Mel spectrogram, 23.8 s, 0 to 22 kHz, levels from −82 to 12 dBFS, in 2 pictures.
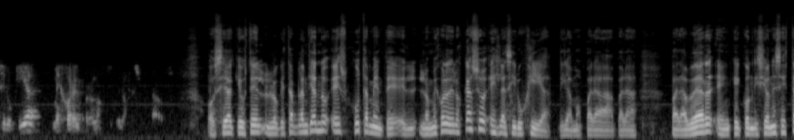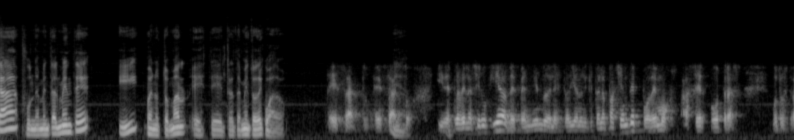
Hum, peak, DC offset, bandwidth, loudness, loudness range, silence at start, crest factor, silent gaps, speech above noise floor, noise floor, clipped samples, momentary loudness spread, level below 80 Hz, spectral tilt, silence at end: none; -6 dBFS; under 0.1%; 14 kHz; -24 LUFS; 8 LU; 0 s; 20 dB; none; 38 dB; -62 dBFS; under 0.1%; 15 LU; -64 dBFS; -6.5 dB/octave; 0 s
